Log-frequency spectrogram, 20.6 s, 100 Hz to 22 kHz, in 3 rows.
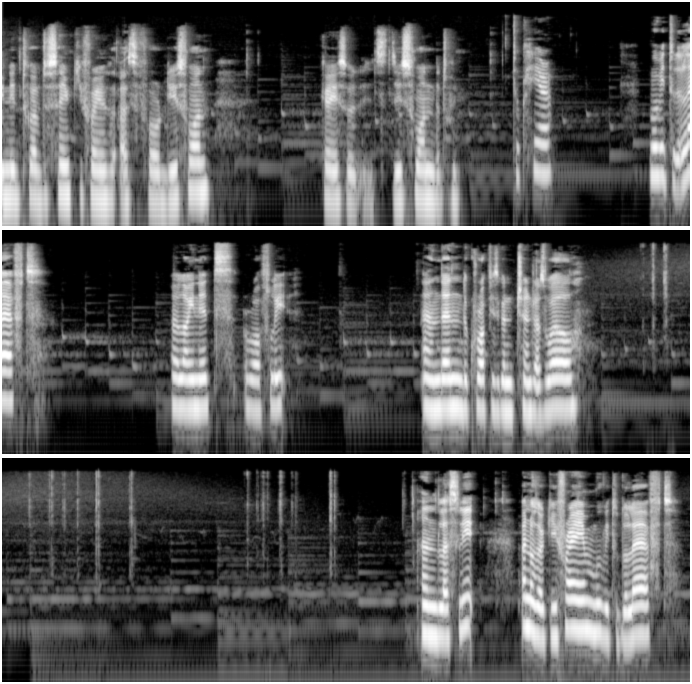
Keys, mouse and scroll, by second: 0.0 click, 1.2 click, 2.4 click, 3.7 click, 4.8 click, 6.4-10.2 drag, 11.0-11.4 drag, 12.2 click, 13.2 click, 13.3-14.4 scroll down 3, 14.4-15.4 scroll up 2, 15.4 click, 16.1 click, 16.3-16.6 scroll down 2, 16.5 scroll up 1, 16.6 scroll down 1, 17.0 scroll up 2, 18.1 click, 18.7 click, 19.5-20.6 drag.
